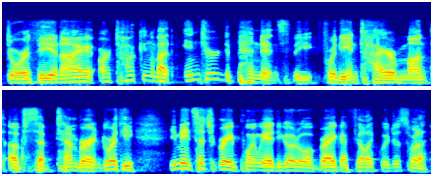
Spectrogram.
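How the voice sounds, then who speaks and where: A man's voice: medium pitch, animated, quick pace, fairly bright tone. A man hosting a talk radio show, speaking earnestly and thoughtfully with fillers and restarts. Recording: dull lo-fi sound, dry.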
